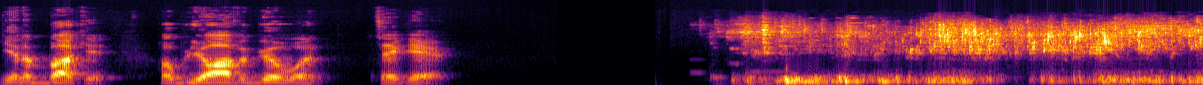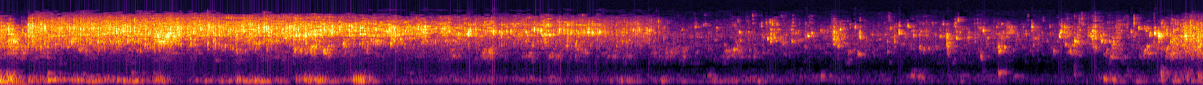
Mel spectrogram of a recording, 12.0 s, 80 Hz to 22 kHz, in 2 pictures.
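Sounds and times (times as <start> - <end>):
water running: 3.6 - 12.0.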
